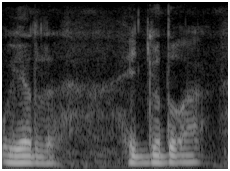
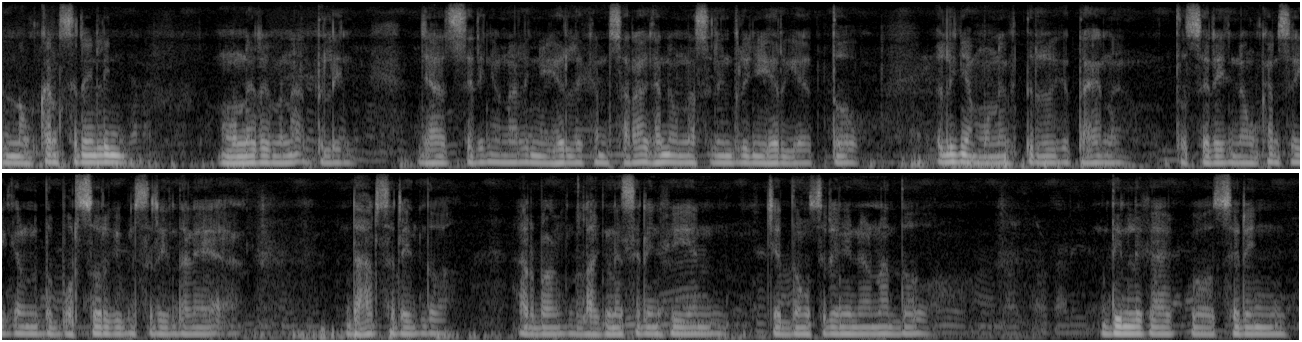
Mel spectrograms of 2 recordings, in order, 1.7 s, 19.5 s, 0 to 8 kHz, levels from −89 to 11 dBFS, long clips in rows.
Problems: background sounds at intervals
